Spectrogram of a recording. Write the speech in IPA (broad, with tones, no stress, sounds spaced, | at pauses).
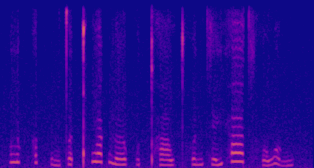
l ʊ˥ k̚ h ɐ˥ k̚ p ʊ˨˩ ŋ t̪ ɐ˧ t̚ kʷʰ aː˥ k̚ n̪ œː˨˧ kʷ ɐ˨ t̚ pʰ aː˨ w t̪ʰ ɵ˨˧ n t͡s e˨˥ j h aː˥ t͡sʰ o˨˥ w ʊ˨˧ ŋ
